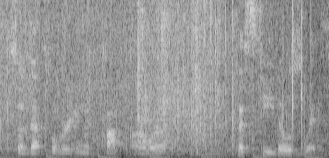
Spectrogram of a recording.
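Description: At a moderate pace, the speaker talks over faint music in the background. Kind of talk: tutorial. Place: kitchen. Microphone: phone near.

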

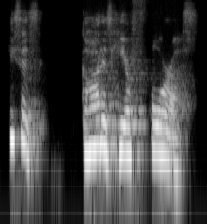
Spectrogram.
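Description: Audible room echo surrounds a woman's dark, mellow tone as she speaks with an American accent. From US South. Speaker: pastor. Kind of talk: sermon. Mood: warm, earnest. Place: church. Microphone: podium.

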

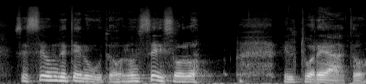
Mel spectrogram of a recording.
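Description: A man with a dark, mellow tone and very wide pitch swings. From Calabria, Italy. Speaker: film director. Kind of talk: interview. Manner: hesitant, with frequent fillers. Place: studio.

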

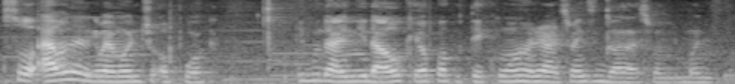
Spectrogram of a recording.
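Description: Clear music plays in the background. Over it, a woman speaks with a fairly low pitch. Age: 20s. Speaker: freelancer; vlogger. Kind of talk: casual storytime talk to camera. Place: home room. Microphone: phone near.

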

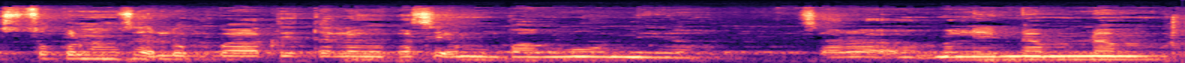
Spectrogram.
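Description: A woman's fairly low voice with very wide pitch swings at a moderate pace, amid audible room echo and noticeable background noise. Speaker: vlogger, overseas worker. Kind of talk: cooking vlog. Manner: halting, stammering.

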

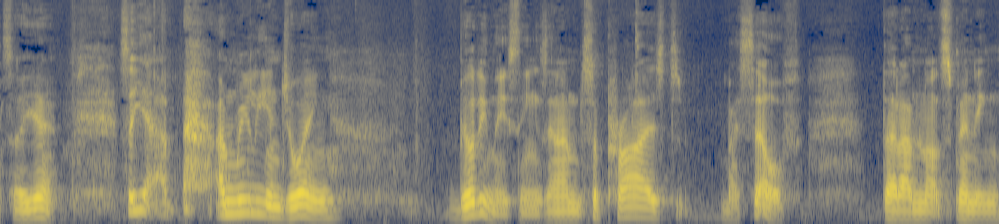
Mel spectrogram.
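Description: A man with an Australian accent keeps to a moderate pace. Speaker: scale model maker and YouTuber. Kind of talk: casual show-and-tell vlog. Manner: relaxed, with frequent fillers. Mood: relaxed, enthusiastic. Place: workshop. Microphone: phone near.

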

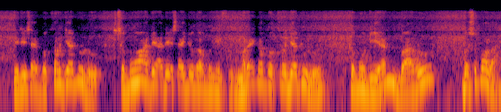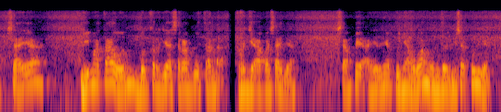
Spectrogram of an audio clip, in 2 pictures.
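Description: A man's high voice with lively intonation at a fairly quick pace, over light background noise. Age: 60s. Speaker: information systems professor. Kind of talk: personal life talk. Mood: calm, reflective. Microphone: video call.

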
